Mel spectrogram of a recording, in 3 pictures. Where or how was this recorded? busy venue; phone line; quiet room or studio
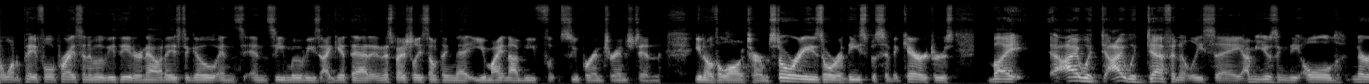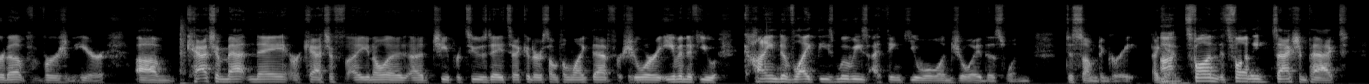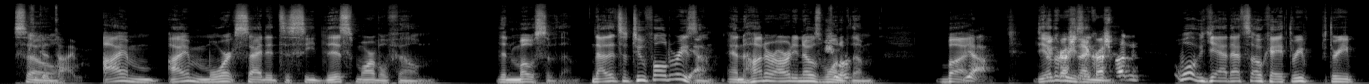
quiet room or studio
